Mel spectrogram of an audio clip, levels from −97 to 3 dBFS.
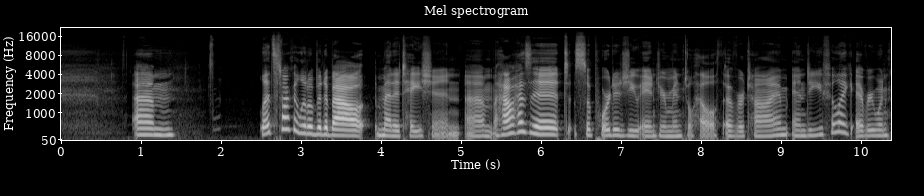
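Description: No technical faults can be heard anywhere in the speech. Nothing in the recording chain draws attention to itself at any point.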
